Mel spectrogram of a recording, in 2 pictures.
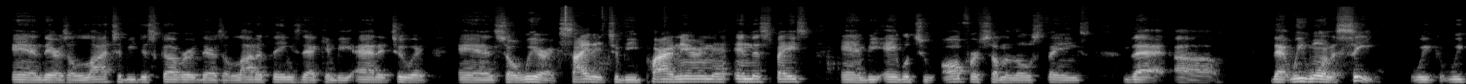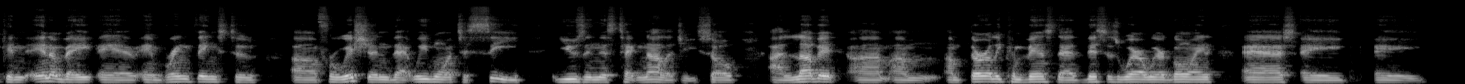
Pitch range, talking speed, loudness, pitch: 105-120 Hz, 170 wpm, -23 LUFS, 110 Hz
